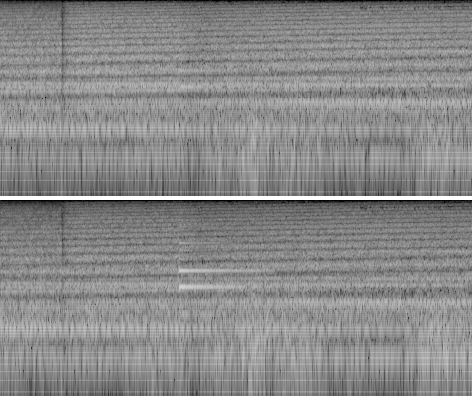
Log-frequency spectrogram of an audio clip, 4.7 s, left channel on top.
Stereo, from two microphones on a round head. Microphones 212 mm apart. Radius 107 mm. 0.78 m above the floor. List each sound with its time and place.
0.0 s a drone: 45° left (ahead or behind); by 4.7 s 35° left (ahead or behind)
1.8 s a guitar: 60° right (ahead or behind)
